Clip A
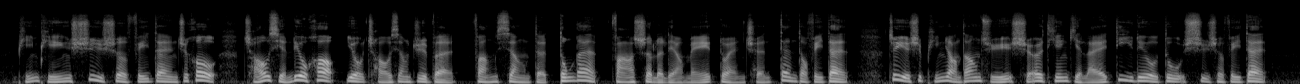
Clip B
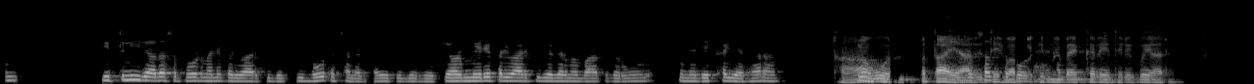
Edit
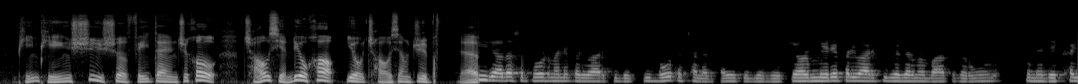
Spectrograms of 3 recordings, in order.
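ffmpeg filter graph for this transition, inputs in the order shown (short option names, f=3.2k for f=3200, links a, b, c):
-filter_complex "[0:a]apad=whole_dur=10.78,atrim=end=10.78,asplit=2[a][b];[a]atrim=end=4.342[c];[b]atrim=start=4.338:end=4.792,asetpts=PTS-STARTPTS,areverse[d];[1:a]atrim=start=1.318:end=7.31[e];[c][d]acrossfade=d=0.004:c1=hsin:c2=hsin[f];[f][e]acrossfade=d=0.004:c1=hsin:c2=hsin"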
